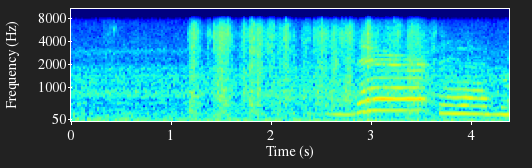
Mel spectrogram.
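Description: A person's voice making wordless drawn-out tones: a note slides up and is held briefly, then a lower note follows near the end. Before it there is about a second and a half of scratchy noise.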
